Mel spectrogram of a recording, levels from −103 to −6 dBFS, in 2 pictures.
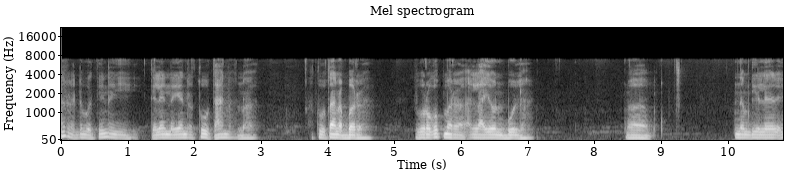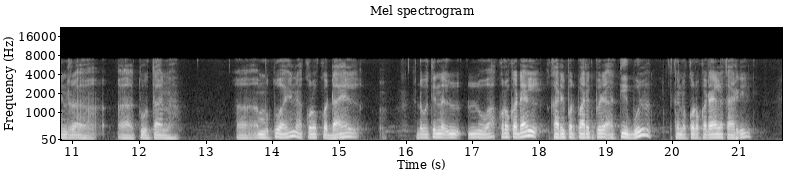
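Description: Throughout the speech, the band stops dead at about 6.9 kHz and the tone turns dull, with rough, fluttering noise around voiced sounds, heavy damage that fits around 48 kbps and points to likely Dolby Digital compression. Unlike a plain low-pass, missing detail returns as noisy fill.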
